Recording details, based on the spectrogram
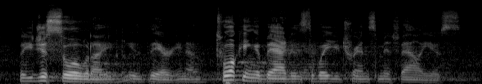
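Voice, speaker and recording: Audible room echo surrounds a man's fairly high voice. He talks at a moderate pace. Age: 60s. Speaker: psychologist and speaker. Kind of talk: lecture.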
